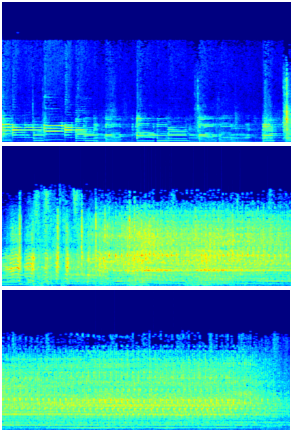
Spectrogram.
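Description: modified Corvair engine idling

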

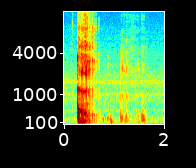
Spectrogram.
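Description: burp

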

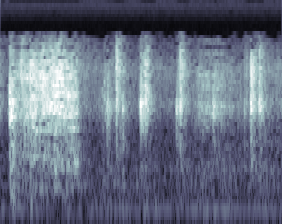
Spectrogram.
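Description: drawer opened

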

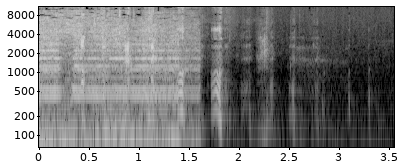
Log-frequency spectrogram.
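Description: truck horn honking

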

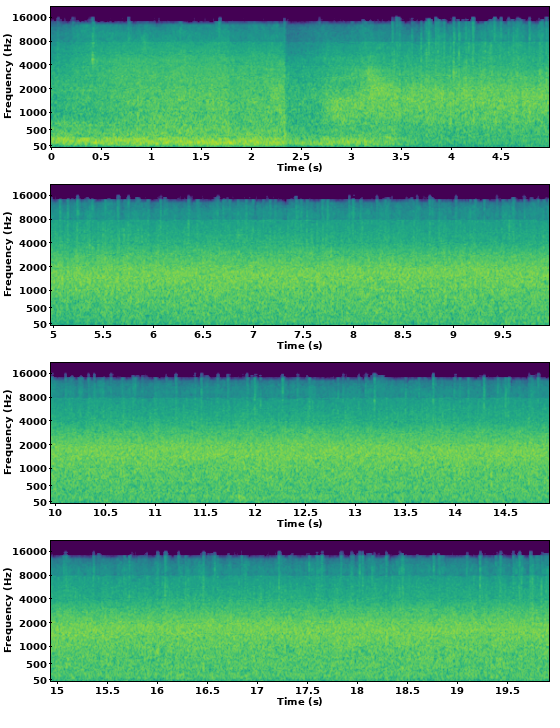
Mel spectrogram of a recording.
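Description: spontaneous applause

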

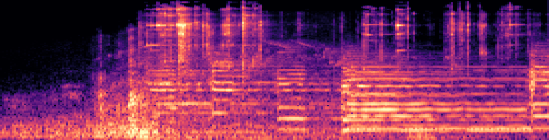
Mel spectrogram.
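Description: keys jangling

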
